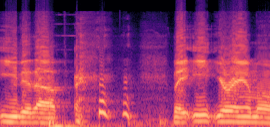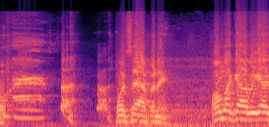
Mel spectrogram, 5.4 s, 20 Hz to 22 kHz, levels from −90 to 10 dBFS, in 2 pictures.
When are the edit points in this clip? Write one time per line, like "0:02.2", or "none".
0:03.8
